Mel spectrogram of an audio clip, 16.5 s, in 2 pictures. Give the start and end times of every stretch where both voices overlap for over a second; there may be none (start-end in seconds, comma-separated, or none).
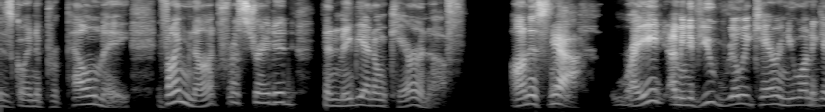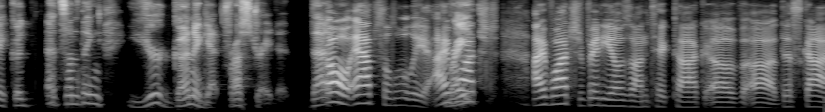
none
